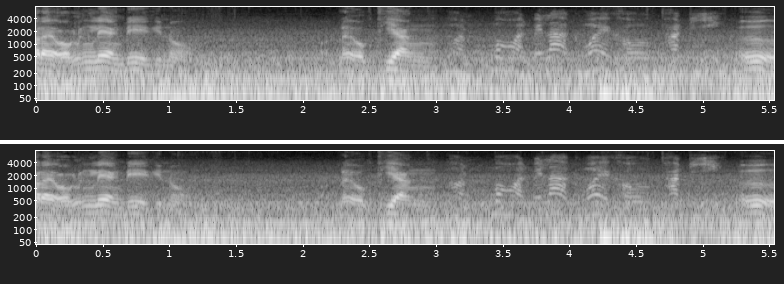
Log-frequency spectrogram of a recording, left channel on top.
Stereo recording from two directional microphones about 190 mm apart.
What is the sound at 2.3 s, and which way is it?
Speech, 25° left (ahead or behind).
